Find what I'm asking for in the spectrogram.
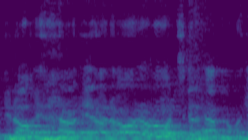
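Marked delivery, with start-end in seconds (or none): none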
